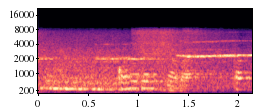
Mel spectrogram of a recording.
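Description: Hankyu 3300 series electric train's traction motors whining as it pulls in and slows, the pitch falling. A thin high squeal joins in the second half, with a voice faintly in the background.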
